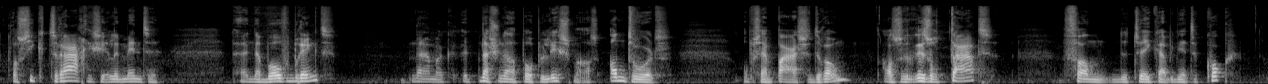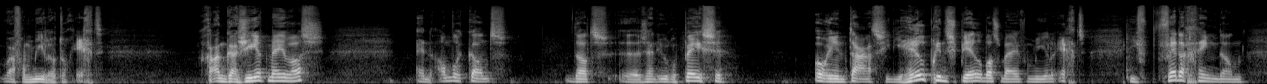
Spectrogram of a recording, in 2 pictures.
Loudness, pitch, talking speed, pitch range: -19 LUFS, 125 Hz, 120 wpm, 110-145 Hz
